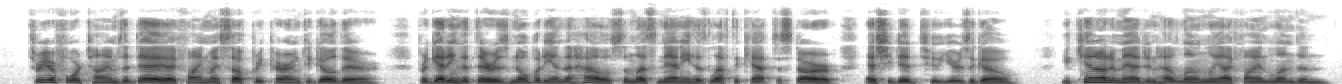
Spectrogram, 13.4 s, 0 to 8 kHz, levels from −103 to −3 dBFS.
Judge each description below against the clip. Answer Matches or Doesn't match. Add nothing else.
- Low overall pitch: Doesn't match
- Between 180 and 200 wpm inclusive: Matches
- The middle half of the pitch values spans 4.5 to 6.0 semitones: Doesn't match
